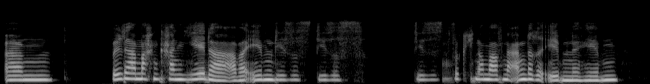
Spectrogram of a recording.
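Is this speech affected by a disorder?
Yes: cleft palate; congenital, born in former GDR.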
